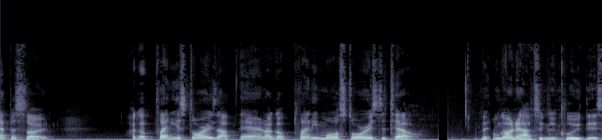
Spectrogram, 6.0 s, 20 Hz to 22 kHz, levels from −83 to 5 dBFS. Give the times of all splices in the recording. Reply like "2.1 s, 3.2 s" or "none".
4.9 s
